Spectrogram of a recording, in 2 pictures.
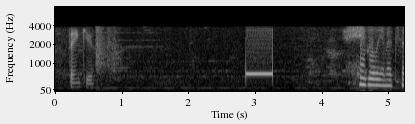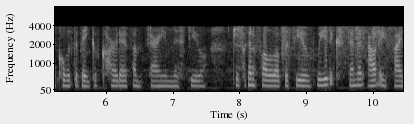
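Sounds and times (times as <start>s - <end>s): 
speech: 0.2s - 0.8s, 4.6s - 10.4s
voicemail recording tone: 2.9s - 3.3s.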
